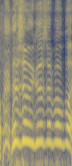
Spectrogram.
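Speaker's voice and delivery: high, loud frantic babble; panicked babbling. Retold or imitated. Naked teen babbling to his brother, high and frantic. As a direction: blurt it out in a panic. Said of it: "and I go".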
